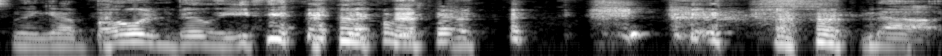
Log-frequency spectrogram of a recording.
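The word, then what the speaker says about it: Willy: you got both something you got Bo and Billy no it's uh yeah no I I this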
